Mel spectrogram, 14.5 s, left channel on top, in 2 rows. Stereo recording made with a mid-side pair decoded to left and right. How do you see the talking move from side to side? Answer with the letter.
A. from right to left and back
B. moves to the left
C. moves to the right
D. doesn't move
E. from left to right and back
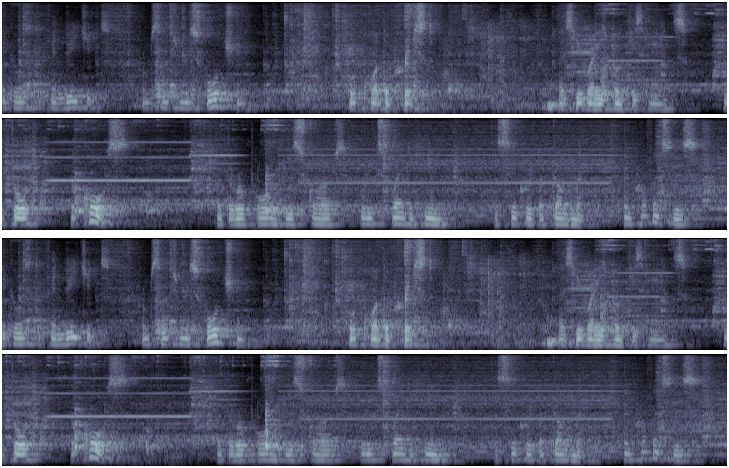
B.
